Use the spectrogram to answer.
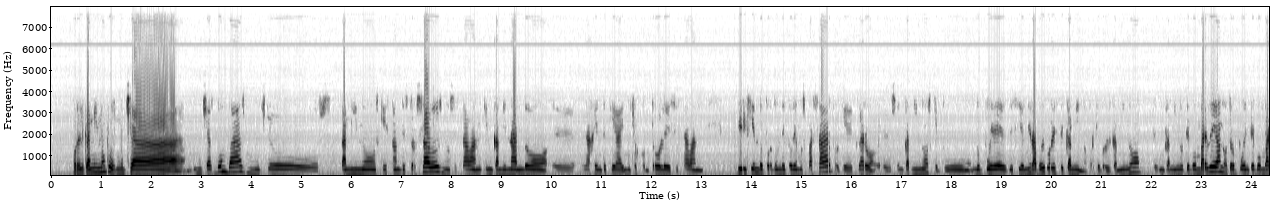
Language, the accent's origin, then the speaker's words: Spanish; Zaporizhzhia, Zaporizhzhia Oblast, Ukraine; Spanish is a second language; moved away as an adult; porque yo soy de Zaporizhia, y resulta que en un equipo de balonmano en Zaporizhia estaba un jugador español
